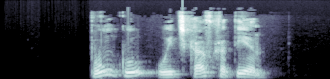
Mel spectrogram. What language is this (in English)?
Santiago del Estero Quichua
